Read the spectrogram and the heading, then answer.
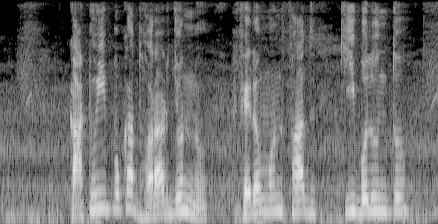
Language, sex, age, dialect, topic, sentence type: Bengali, male, 31-35, Standard Colloquial, agriculture, question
